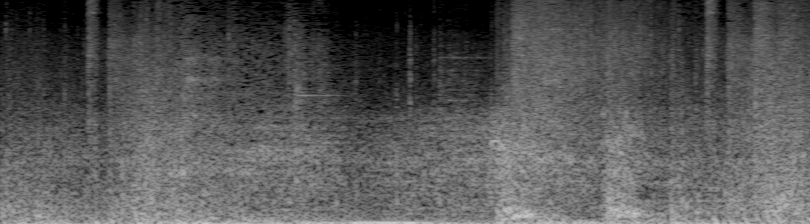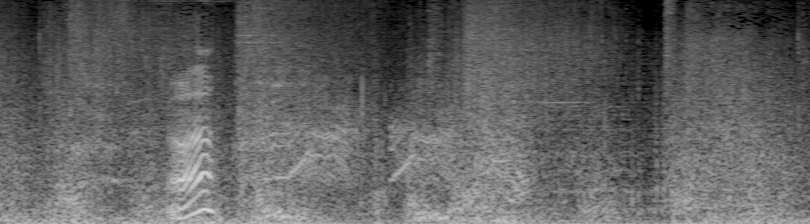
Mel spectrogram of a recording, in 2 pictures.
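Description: Gunshots crack during a fight.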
